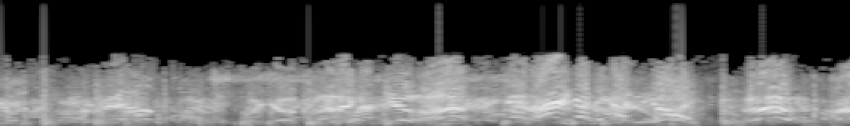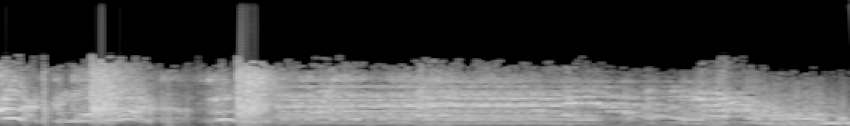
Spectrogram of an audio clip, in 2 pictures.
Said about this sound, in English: Like a man gone berserk, the giant Boris first smashes Leo to the floor with a chair, and the gunman's shots go wildly into the walls.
